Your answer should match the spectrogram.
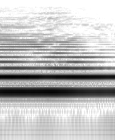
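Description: Alto saxophone holding one long, steady note, the closing note of the improvisation, its upper overtones thinning slightly as it is sustained.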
